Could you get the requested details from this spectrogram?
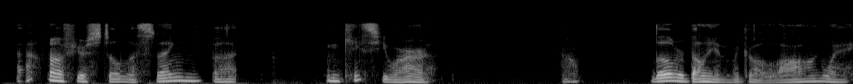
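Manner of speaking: very quiet, low mutter under the breath. Narrating as the group walks over, speaker voices Cass: Cass muttering under her breath. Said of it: "Cass mutters mutters under her breath and says".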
